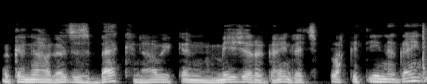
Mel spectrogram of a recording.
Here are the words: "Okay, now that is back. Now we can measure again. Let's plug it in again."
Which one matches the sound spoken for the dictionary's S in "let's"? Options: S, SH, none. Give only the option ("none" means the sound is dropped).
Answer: S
